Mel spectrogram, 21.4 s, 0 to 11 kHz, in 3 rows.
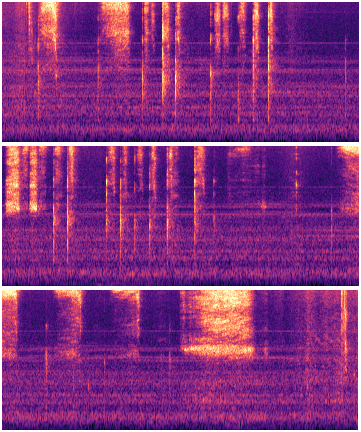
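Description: A pen scratches across paper in short, faint strokes while sketching a parabola for a Class 12 differential equations lesson, soft intermittent rasps spread across a quiet room.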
